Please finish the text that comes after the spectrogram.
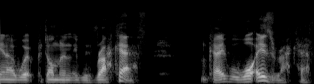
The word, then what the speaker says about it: RACF: So, RACKF is uh pronounced say RACF is pronounced RACKF um and it stands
